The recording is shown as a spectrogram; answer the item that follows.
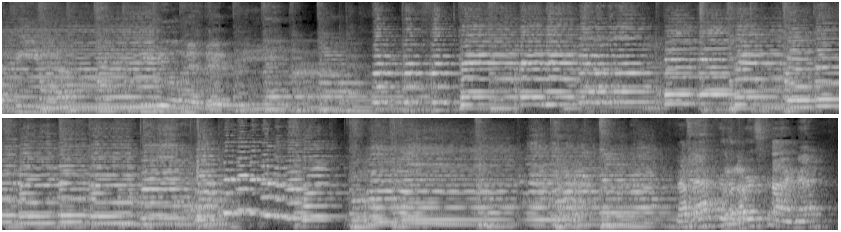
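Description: Button accordion playing a conjunto melody, backed by a bajo sexto strumming chords and bass lines, with no singing. About two-thirds through the accordion plays a falling run, and the tune closes near the end.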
